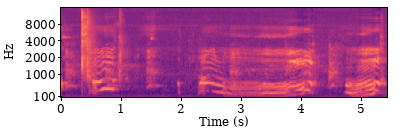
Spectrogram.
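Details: Ten-month-old puppy barking at dogs on a computer screen: loud harmonic barks and drawn-out howling whines that rise and fall, several bursts over five seconds, steady electrical hum in the background.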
